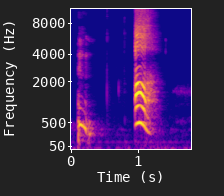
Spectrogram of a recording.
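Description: Two short voiced throat-clearing sounds, the second louder and sharper, in a quiet room: simple throat clearing.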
